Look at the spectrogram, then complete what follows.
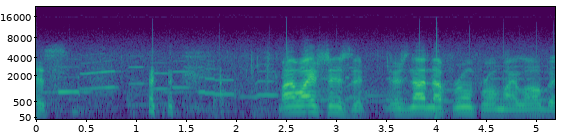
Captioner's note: chuckling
